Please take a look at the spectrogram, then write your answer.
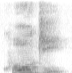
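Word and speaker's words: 고기: similarly kugi is meat you pronounce the first ko as ko and the second gi as gi so it becomes kogi even though it is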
